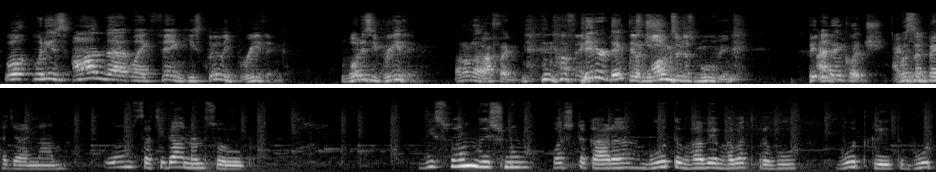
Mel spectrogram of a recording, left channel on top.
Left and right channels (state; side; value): different; both; correlation 0.00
